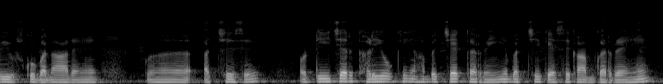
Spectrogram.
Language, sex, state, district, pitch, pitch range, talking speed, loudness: Hindi, male, Uttar Pradesh, Jyotiba Phule Nagar, 120 Hz, 110-130 Hz, 225 wpm, -29 LUFS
